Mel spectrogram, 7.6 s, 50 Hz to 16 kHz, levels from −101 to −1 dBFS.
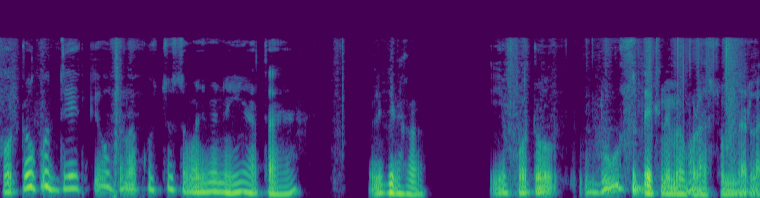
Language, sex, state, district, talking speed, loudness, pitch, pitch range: Hindi, male, Bihar, Lakhisarai, 190 wpm, -28 LUFS, 170 Hz, 155-225 Hz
